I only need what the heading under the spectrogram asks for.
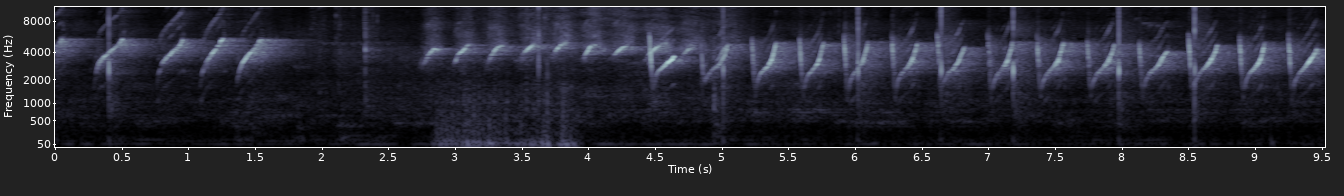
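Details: Brown prinia singing busily in cetrakan style. Spaced upsweeping chirps, a brief gap with a low rumble, then a long faster run of rising notes that grows louder and denser.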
